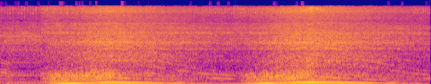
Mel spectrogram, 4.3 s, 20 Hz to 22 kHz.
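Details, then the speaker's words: 2001 Mk4 VW Golf, 1.8T AWP turbo engine, stock exhaust before removal, hood open: two clean blips from idle rising and falling smoothly with faint turbo spool whistle on each; normal revving. "hear that little turbo spool? One more time, bro."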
